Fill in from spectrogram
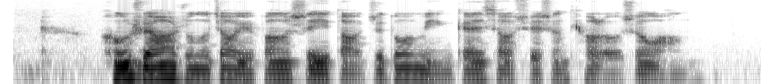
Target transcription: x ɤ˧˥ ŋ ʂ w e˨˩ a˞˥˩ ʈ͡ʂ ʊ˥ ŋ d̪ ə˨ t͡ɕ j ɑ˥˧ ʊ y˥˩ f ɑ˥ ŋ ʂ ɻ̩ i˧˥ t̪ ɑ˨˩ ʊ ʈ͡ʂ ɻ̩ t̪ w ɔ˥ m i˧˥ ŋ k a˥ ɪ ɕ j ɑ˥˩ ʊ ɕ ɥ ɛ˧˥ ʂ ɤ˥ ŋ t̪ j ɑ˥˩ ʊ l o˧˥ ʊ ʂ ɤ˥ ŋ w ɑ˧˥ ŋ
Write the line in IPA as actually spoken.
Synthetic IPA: x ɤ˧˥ ŋ ʂ w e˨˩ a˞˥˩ ʈ͡ʂ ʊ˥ ŋ d̪ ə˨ t͡ɕ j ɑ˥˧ ʊ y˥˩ f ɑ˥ ŋ ʂ ɻ̩ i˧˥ t̪ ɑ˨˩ ʊ ʈ͡ʂ ɻ̩ t̪ w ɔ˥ m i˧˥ ŋ k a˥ ɪ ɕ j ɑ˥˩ ʊ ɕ ɥ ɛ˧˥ ʂ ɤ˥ ŋ t̪ʰ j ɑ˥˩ ʊ l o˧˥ ʊ ʂ ɤ˥ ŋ w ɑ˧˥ ŋ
